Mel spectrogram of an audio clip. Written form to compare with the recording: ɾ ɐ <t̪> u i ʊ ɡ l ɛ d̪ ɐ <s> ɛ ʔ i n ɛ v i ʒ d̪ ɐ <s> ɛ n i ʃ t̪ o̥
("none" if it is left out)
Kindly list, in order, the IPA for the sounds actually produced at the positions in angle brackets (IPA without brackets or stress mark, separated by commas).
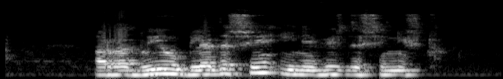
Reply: d̪, ʃ, ʃ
